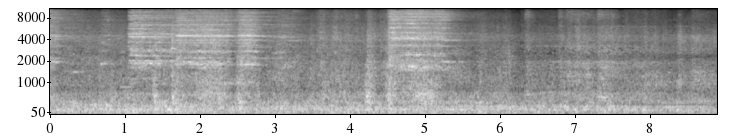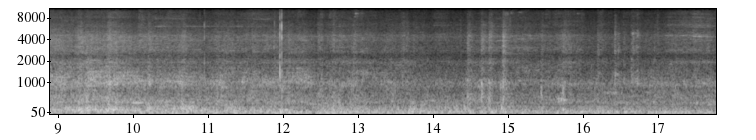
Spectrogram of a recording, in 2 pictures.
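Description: Freight train of boxcars rolling past, the wheels squealing high-pitched over the first few seconds. After the last car goes by, the sound fades steadily as the train moves away.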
